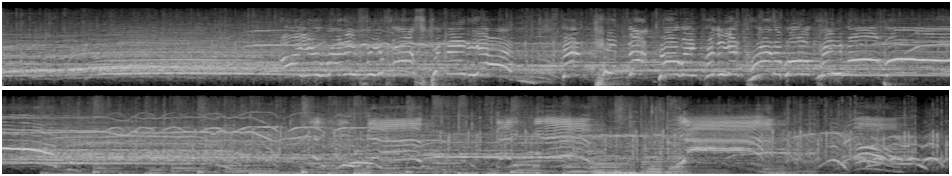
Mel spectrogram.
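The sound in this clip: A live audience cheers, whoops and shouts at a festive show at the Lowry in Salford. The many voices stay loud and dense for the whole stretch.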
